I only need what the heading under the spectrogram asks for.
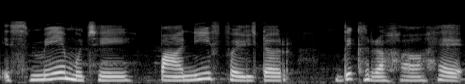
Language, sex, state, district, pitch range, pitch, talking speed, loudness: Hindi, female, Madhya Pradesh, Katni, 180-220 Hz, 190 Hz, 90 wpm, -17 LUFS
